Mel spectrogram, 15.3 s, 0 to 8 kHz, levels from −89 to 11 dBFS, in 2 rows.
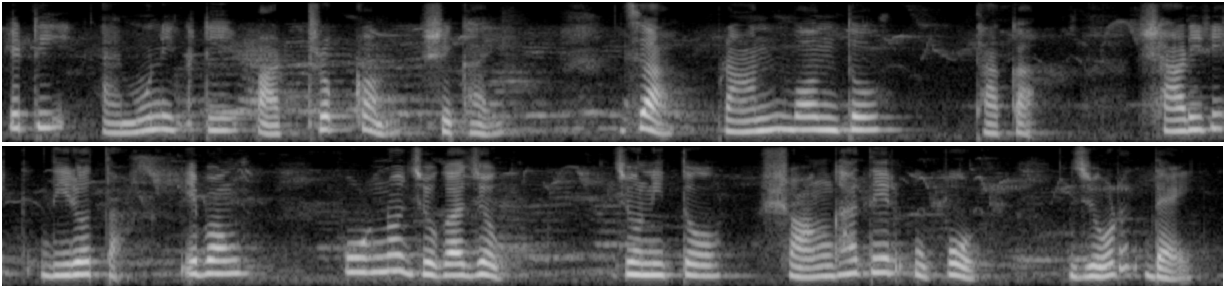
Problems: constant background noise, continuous background conversations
